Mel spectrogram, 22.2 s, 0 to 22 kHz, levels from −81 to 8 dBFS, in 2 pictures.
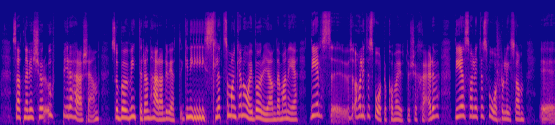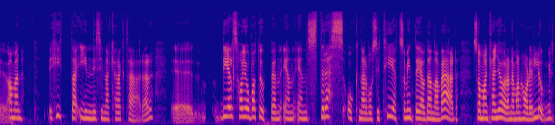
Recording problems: audio stuttering; at 4 s

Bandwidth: 14.5 kHz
